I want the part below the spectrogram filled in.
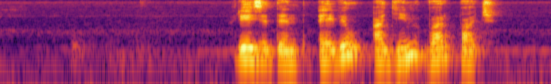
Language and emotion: Russian, neutral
